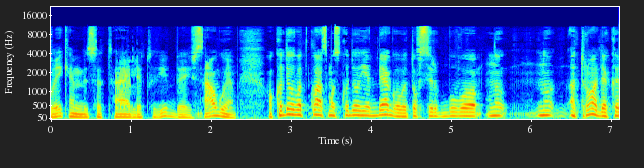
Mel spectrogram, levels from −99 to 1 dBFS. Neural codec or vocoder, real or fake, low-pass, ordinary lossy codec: none; real; 10.8 kHz; AAC, 32 kbps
